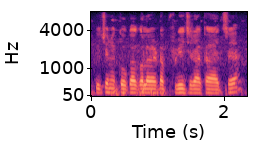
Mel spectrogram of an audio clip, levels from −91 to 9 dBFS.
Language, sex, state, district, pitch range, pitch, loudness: Bengali, male, West Bengal, Alipurduar, 135-140 Hz, 140 Hz, -15 LUFS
